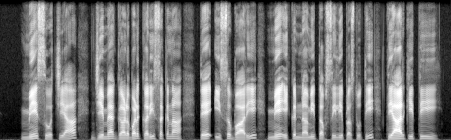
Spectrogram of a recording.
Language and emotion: Dogri, happy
